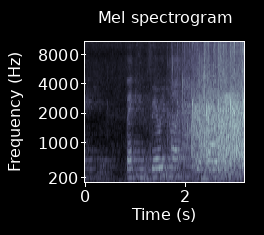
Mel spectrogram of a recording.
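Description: Young women call out in a large echoing hall.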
